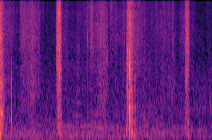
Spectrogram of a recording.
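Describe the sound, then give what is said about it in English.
Someone digs a hole in garden soil to plant a flower seed: four crunchy, scraping spade strikes at an uneven, unhurried pace, the second and third the loudest, separated by quiet gaps, with no talking. “First, we dig a hole.”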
